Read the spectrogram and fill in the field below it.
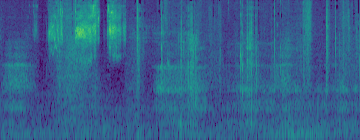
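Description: A man bites and chews something crunchy.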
